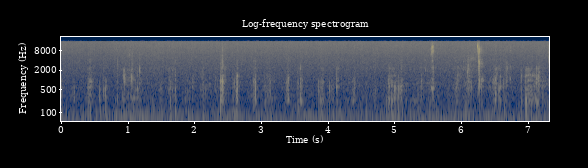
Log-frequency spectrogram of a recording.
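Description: A person chewing a mouthful of fried rice, with small irregular smacking and clicking mouth sounds.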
